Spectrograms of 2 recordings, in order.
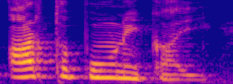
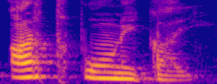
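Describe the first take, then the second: The two takes are said the same way.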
